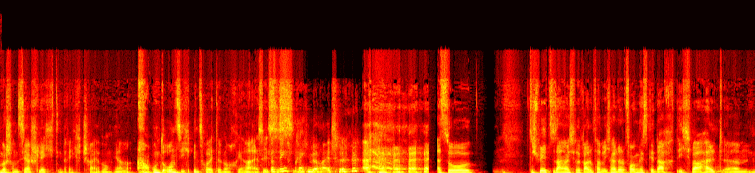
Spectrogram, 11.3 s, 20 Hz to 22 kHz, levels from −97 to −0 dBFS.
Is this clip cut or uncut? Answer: cut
